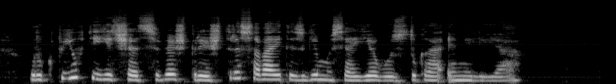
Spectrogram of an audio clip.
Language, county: Lithuanian, Kaunas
